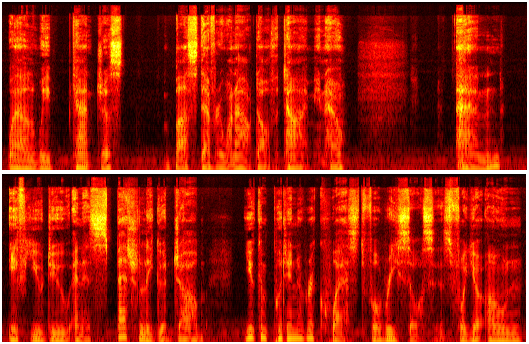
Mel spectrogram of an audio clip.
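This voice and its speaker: A man playing a polite, self-assured supervillain in an ASMR roleplay, speaking in a pleasant, businesslike and theatrically measured way. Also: low-pitched, darkish tone, slight background noise, full character voice. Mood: courteous, businesslike. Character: polite, self-assured male supervillain interviewing a minion recruit.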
